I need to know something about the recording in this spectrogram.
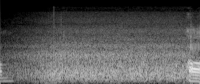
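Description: A steady rushing hiss of noise with no tone in it. It swells up over the first half-second after the voice stops, then holds even until speech resumes near the end.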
